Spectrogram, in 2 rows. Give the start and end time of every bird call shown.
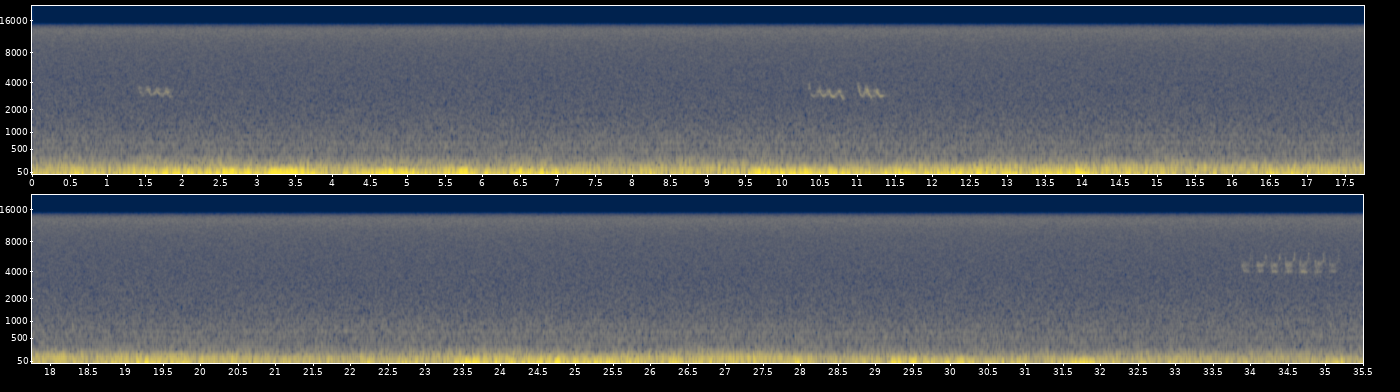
[1.27, 1.87] unidentified bird
[10.27, 11.47] unidentified bird
[33.77, 35.27] Rock Wren (Salpinctes obsoletus)

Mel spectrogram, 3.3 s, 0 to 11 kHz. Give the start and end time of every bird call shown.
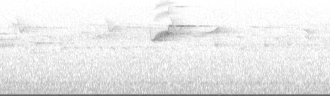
[1.50, 2.10] Apapane (Himatione sanguinea)

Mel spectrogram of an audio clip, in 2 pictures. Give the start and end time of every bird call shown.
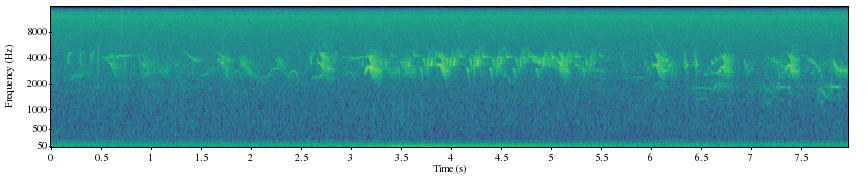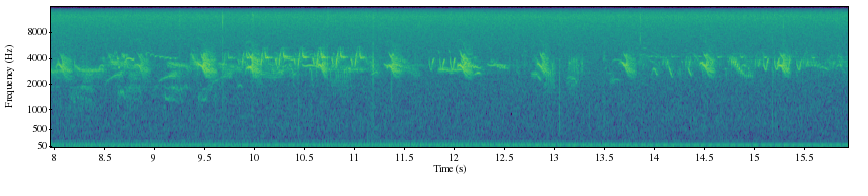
[0.00, 9.91] Eurasian Skylark (Alauda arvensis)
[2.61, 2.81] Hawaii Amakihi (Chlorodrepanis virens)
[3.11, 5.51] Hawaii Amakihi (Chlorodrepanis virens)
[6.01, 6.21] Hawaii Amakihi (Chlorodrepanis virens)
[6.41, 9.71] Erckel's Francolin (Pternistis erckelii)
[6.61, 6.81] Hawaii Amakihi (Chlorodrepanis virens)
[7.31, 7.51] Hawaii Amakihi (Chlorodrepanis virens)
[8.01, 8.21] Hawaii Amakihi (Chlorodrepanis virens)
[9.41, 9.61] Hawaii Amakihi (Chlorodrepanis virens)
[9.91, 11.51] Hawaii Amakihi (Chlorodrepanis virens)
[12.01, 12.21] Hawaii Amakihi (Chlorodrepanis virens)
[12.71, 13.01] Hawaii Amakihi (Chlorodrepanis virens)
[13.61, 15.61] Hawaii Amakihi (Chlorodrepanis virens)

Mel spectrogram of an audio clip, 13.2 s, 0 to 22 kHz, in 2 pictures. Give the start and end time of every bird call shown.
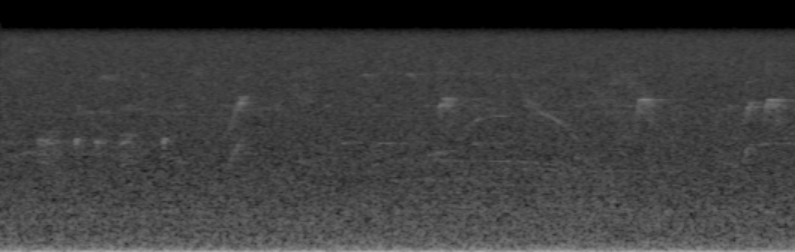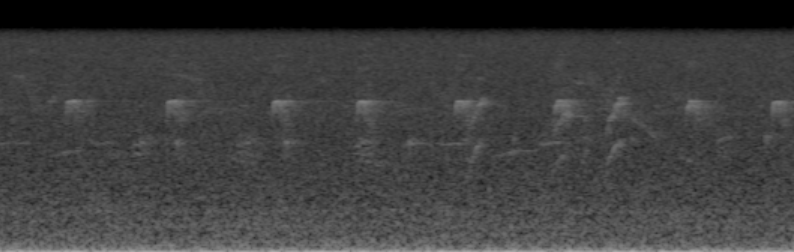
[5.11, 13.25] unidentified bird

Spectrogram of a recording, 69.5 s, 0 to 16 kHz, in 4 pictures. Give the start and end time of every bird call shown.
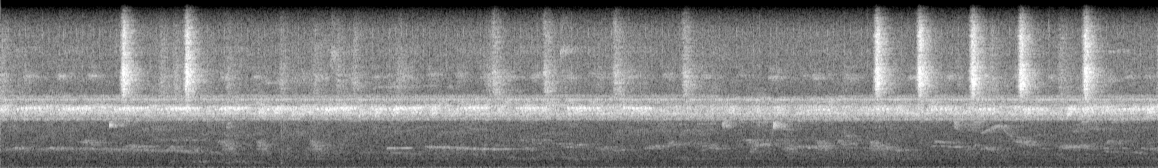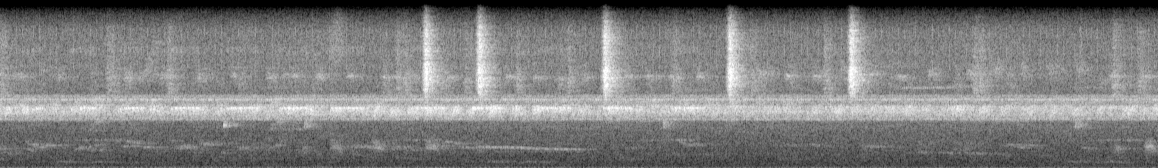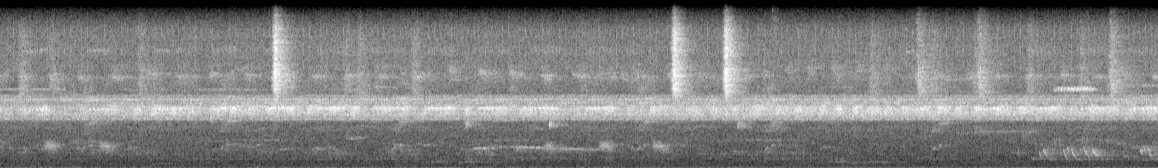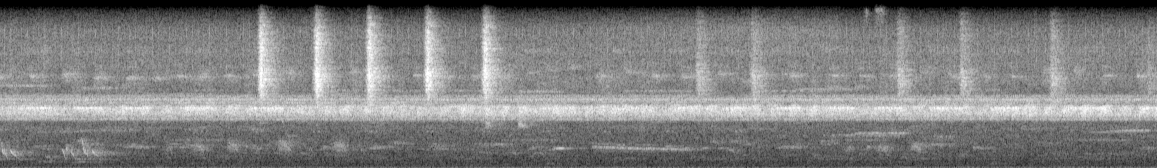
[0.00, 3.00] Black-faced Antthrush (Formicarius analis)
[2.80, 3.90] Plumbeous Pigeon (Patagioenas plumbea)
[3.10, 5.20] Gray Antbird (Cercomacra cinerascens)
[5.50, 8.30] Black-faced Antthrush (Formicarius analis)
[7.70, 21.80] Hauxwell's Thrush (Turdus hauxwelli)
[11.50, 14.60] Gray Antbird (Cercomacra cinerascens)
[18.10, 19.20] Plumbeous Pigeon (Patagioenas plumbea)
[21.60, 24.70] Gray Antbird (Cercomacra cinerascens)
[23.60, 26.40] Black-faced Antthrush (Formicarius analis)
[24.60, 25.70] Plumbeous Pigeon (Patagioenas plumbea)
[31.00, 32.30] Collared Trogon (Trogon collaris)
[32.20, 41.50] Hauxwell's Thrush (Turdus hauxwelli)
[33.30, 34.40] Plumbeous Pigeon (Patagioenas plumbea)
[34.40, 36.90] Gray Antbird (Cercomacra cinerascens)
[35.60, 49.60] White-bellied Tody-Tyrant (Hemitriccus griseipectus)
[37.00, 37.40] Amazonian Motmot (Momotus momota)
[41.00, 42.10] Plumbeous Pigeon (Patagioenas plumbea)
[41.80, 43.90] Black-faced Antthrush (Formicarius analis)
[42.80, 45.30] Gray Antbird (Cercomacra cinerascens)
[45.20, 47.00] Collared Trogon (Trogon collaris)
[47.00, 48.20] Plumbeous Pigeon (Patagioenas plumbea)
[50.20, 53.90] Thrush-like Wren (Campylorhynchus turdinus)
[53.90, 66.60] Hauxwell's Thrush (Turdus hauxwelli)
[54.80, 57.30] Gray Antbird (Cercomacra cinerascens)
[59.20, 60.40] Collared Trogon (Trogon collaris)
[60.30, 62.40] Black-faced Antthrush (Formicarius analis)
[62.80, 63.30] unidentified bird
[63.60, 66.10] Gray Antbird (Cercomacra cinerascens)
[66.80, 67.30] Amazonian Motmot (Momotus momota)

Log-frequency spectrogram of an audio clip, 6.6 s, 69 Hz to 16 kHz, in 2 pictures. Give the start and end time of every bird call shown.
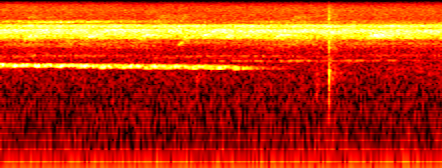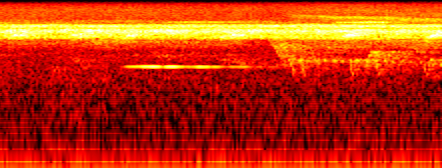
[0.00, 2.36] Rufous-fronted Antthrush (Formicarius rufifrons)
[0.00, 5.96] Cinereous Tinamou (Crypturellus cinereus)
[1.36, 3.16] Ringed Woodpecker (Celeus torquatus)
[5.86, 6.64] Buff-breasted Wren (Cantorchilus leucotis)

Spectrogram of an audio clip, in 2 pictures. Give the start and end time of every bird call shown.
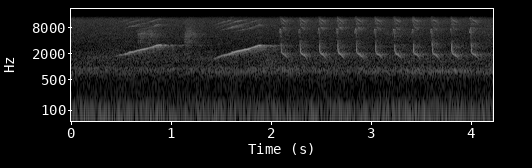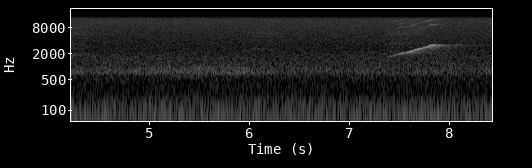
[0.42, 8.43] Northern Cardinal (Cardinalis cardinalis)

